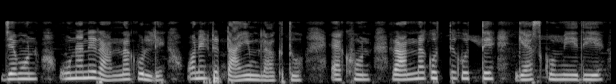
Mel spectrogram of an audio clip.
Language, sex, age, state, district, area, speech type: Bengali, female, 30-45, West Bengal, Paschim Medinipur, rural, spontaneous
